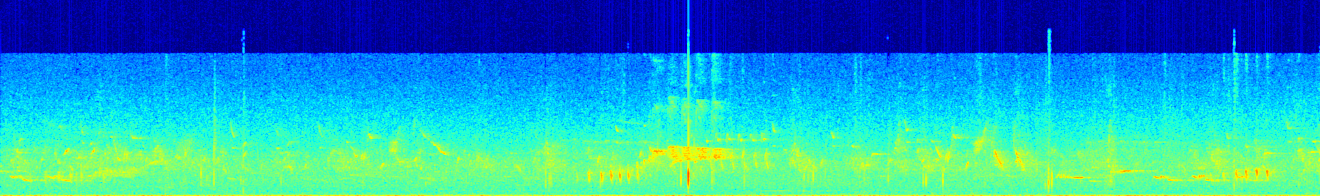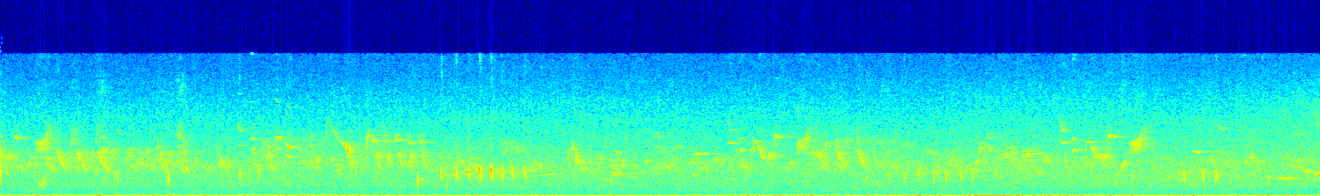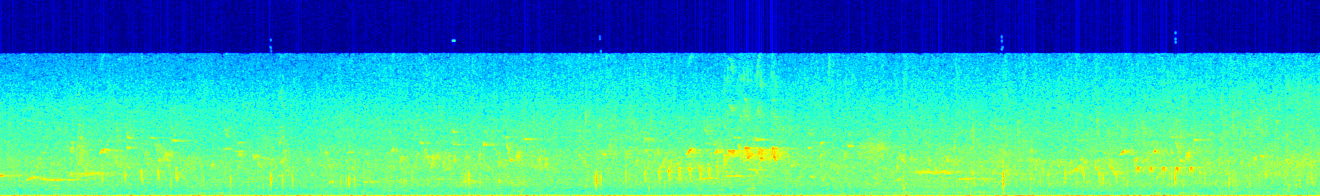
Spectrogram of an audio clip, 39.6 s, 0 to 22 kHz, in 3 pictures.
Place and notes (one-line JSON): {"title": "Sommerbad Kreuzberg, Berlin, Germany - walk", "date": "2013-05-16 19:50:00", "description": "slow walk on sandy pathway, bikers, joggers, walkers, talkers, blackbirds ...", "latitude": "52.50", "longitude": "13.40", "altitude": "36", "timezone": "Europe/Berlin"}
